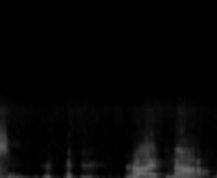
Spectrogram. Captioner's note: laughing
